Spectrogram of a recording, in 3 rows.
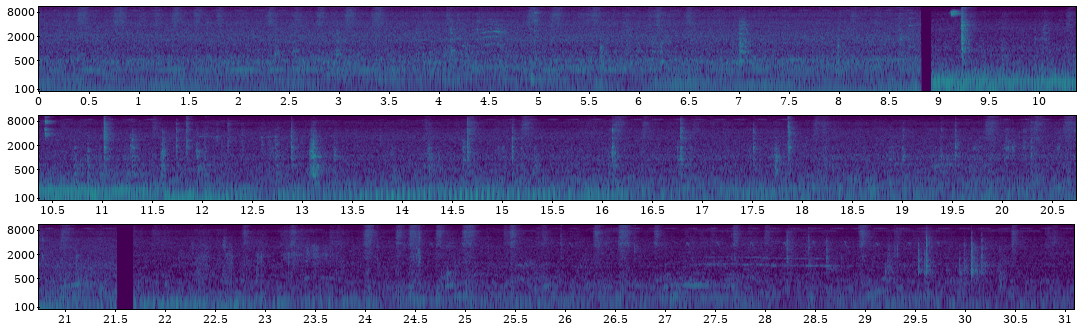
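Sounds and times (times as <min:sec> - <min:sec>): metal tools clicking and tapping: 0:04.1 - 0:05.7, 0:08.6 - 0:21.3.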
